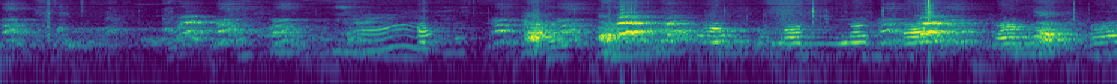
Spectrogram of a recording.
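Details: Husky/malamute mix shelter dog in Baldwin Park voicing his unusual human-like 'talking': short, sliding whines that dip and rise in pitch, including a wobbling warble midway, over excited human voices and laughter.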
